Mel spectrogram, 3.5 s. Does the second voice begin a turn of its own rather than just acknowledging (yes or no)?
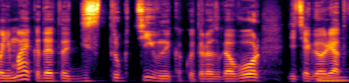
no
